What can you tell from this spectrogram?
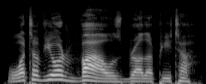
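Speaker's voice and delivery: mock the monk with a sneer. A narrator's reading. Noble taunting a false monk, sneering. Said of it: "Lord Percy sneered".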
